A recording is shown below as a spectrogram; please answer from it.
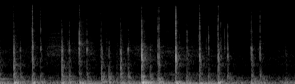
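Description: Rapid keystrokes on a computer keyboard while a password is typed in, a steady run of close, crisp taps and clacks with a few heavier thunks, no voices.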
